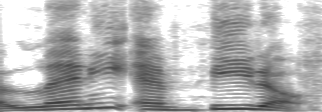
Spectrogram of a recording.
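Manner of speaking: usual speaking voice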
